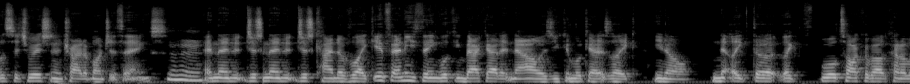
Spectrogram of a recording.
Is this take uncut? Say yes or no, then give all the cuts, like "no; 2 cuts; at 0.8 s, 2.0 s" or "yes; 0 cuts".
no; 2 cuts; at 2.6 s, 6.5 s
